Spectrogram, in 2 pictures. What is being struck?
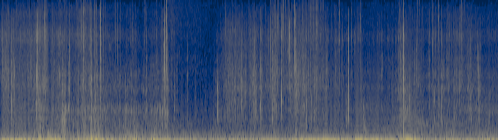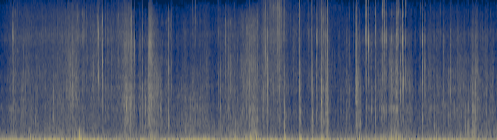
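Floral foam brick sealed in plastic film.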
